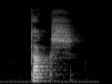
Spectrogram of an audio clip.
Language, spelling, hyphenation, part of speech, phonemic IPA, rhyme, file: Dutch, taks, taks, noun, /tɑks/, -ɑks, Nl-taks.ogg
- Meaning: 1. tax 2. fee, amount, share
